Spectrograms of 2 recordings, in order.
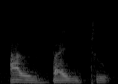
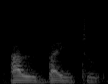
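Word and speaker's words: البيت: So he said the tanween, you're going to drop one of them and pronounce it, use the al to pronounce it. Okay? Now he giving you example, baytun. You see, baytun. Then you say on the other side, al baytu. Baytun, al baytu.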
